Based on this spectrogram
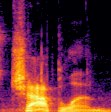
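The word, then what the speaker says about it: Chaplin: Charlie Chaplan. You said Chapman. No, I didn't. It's Chaplain.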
